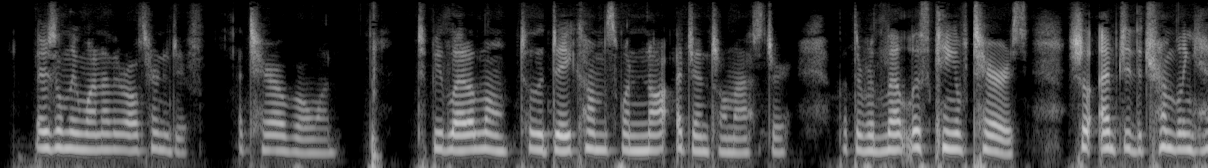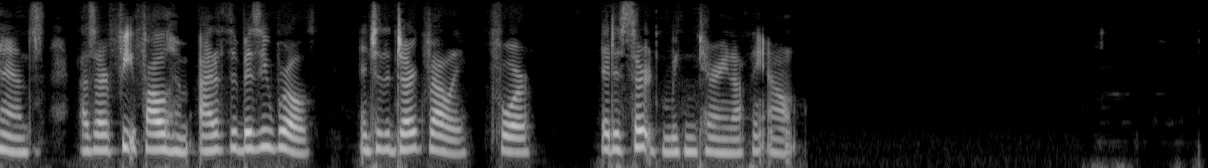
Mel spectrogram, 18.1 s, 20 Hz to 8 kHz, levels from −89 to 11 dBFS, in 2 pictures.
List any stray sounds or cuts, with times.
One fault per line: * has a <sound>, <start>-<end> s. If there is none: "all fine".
all fine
